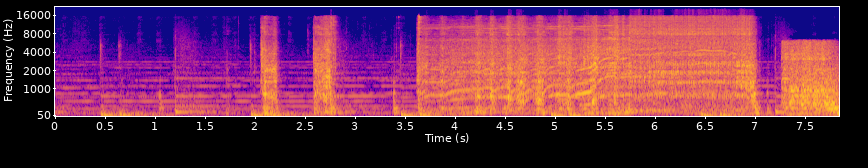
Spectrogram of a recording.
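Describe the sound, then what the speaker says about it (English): A power drill bites through fiberglass during a Splendide 2100XC washer-dryer install, loud and continuous for several seconds after a few short preliminary bursts, with a high whining grind. "So we're drilling,"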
